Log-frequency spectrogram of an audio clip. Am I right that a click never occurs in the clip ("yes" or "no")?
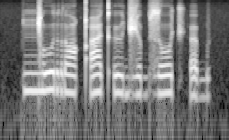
no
